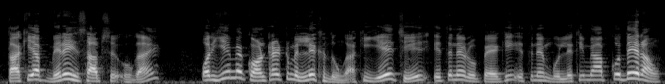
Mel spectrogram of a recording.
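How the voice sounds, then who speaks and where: A man's voice: fairly high pitch, no room sound. A man giving an educational question-and-answer explanation, didactic and step by step, often checking that listeners follow. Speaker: expert explaining a law to farmers.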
